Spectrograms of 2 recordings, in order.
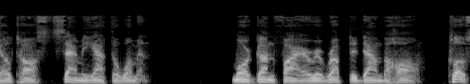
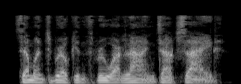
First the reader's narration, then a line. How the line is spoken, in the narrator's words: one of the Scions said, his voice crackling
